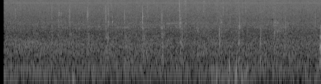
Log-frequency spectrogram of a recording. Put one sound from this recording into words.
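Running footsteps thud on a track, getting closer.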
